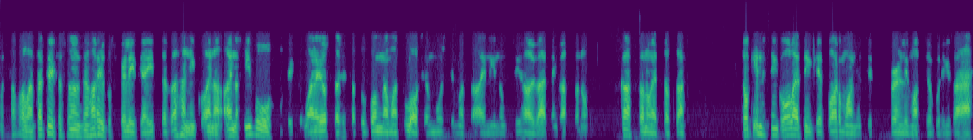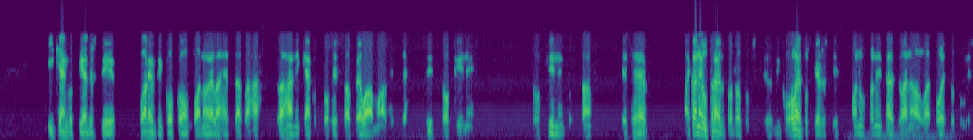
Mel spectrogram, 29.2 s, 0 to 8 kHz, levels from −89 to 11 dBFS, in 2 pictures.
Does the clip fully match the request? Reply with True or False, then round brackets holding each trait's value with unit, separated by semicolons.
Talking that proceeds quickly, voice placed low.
True (175 wpm; 125 Hz)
